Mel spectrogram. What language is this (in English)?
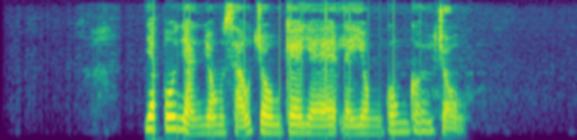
Cantonese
